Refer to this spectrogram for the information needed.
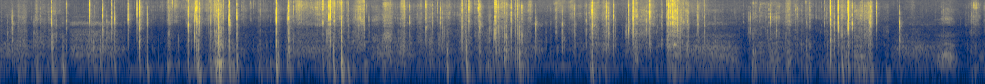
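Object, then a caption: Inflated plastic air cushion packaging sheet. A green inflated plastic air cushion packaging sheet is squeezed and crinkled by hand. The result is a dense, irregular stream of bright crackles and sharp snapping pops over a soft, low rustle, with occasional louder bursts.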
